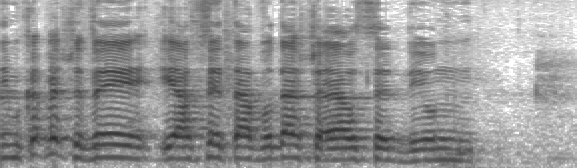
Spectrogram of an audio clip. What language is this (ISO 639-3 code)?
heb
